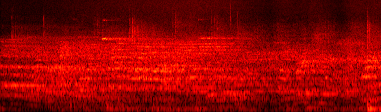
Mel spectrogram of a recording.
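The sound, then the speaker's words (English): Basketball bouncing on a court during a game, under steady ongoing talk and a noisy background, with a louder thump near the end. “We had a real physical basketball with no fouls down here.”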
